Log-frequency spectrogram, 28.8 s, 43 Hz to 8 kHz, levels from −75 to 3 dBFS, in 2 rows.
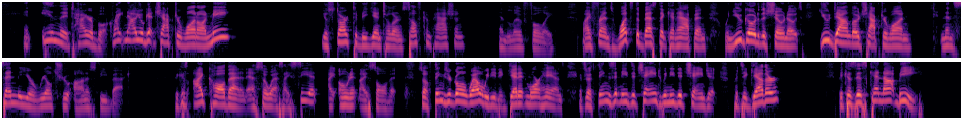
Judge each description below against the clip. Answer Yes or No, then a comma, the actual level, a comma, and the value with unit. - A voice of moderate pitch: Yes, medium, 160 Hz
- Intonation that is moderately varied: No, wide, 5.9 semitones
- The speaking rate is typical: No, fast, 210 wpm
